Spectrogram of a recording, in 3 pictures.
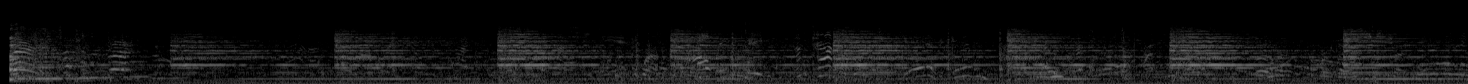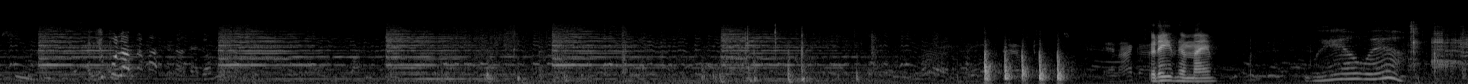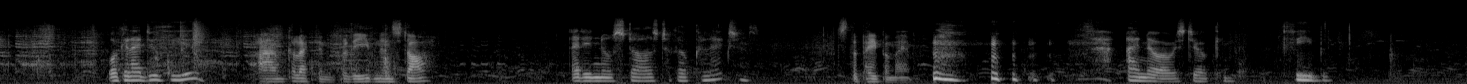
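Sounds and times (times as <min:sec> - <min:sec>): church bell tolling: 0:00.2 - 0:24.3
knuckles knocking on a door: 0:24.5 - 0:25.4.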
